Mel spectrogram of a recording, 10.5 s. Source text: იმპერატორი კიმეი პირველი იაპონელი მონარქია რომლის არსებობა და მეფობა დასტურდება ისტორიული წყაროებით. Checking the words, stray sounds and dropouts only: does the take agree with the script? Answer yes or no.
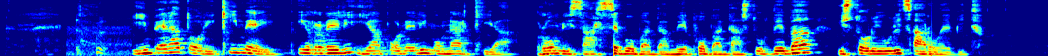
no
